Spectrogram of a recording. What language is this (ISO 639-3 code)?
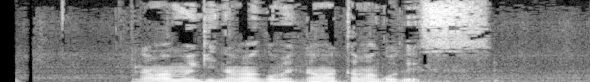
jpn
